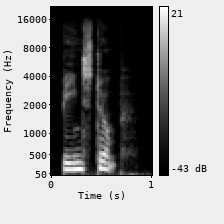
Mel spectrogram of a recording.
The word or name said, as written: benstump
